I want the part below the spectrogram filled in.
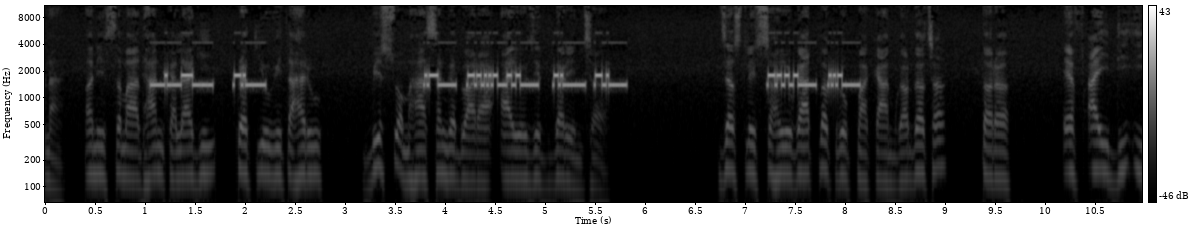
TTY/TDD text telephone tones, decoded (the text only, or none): THE SIGN IS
